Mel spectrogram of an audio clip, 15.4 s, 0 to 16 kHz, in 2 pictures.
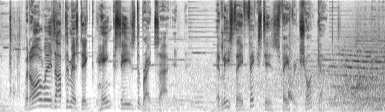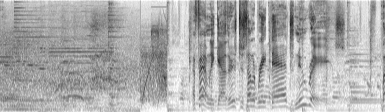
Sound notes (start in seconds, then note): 6.8 traffic honking; 6.8 whimsical music; 10.3 transition whooping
